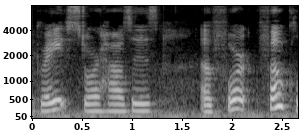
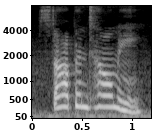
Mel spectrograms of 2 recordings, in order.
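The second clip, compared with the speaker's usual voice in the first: calling out; 6 semitones higher, 3 dB louder than usual. A narrator's reading. Bear calling to rabbits.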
